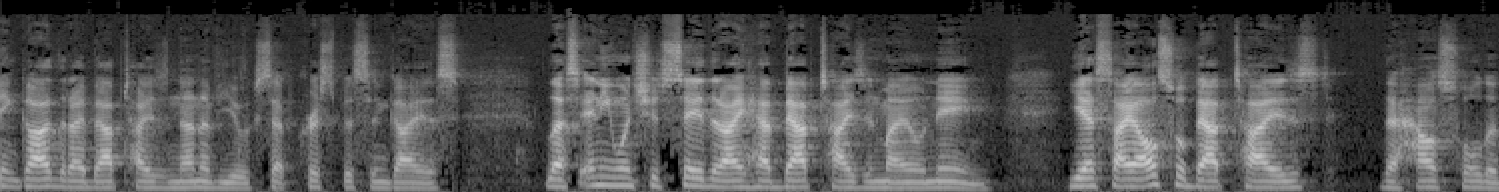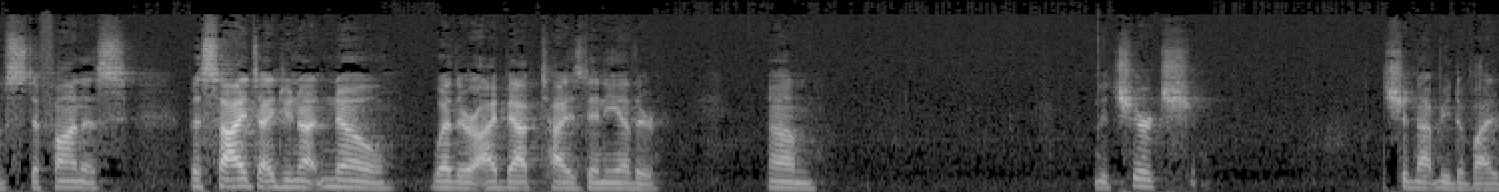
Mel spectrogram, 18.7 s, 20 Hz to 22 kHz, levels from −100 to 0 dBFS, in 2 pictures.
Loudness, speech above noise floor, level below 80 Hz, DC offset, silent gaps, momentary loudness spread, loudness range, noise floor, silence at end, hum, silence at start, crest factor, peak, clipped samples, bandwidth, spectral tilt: -28 LUFS; 33 dB; -68 dBFS; under 0.1%; none; 15 LU; 12 LU; -62 dBFS; 0 s; none; 0 s; 24 dB; -6 dBFS; under 0.1%; over 20 kHz; -2 dB/octave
